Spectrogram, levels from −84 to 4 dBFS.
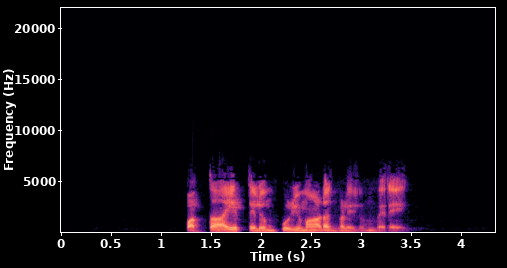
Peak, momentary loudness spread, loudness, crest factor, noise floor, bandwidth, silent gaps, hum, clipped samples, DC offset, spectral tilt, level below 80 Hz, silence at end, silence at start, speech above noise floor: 0 dBFS; 11 LU; -17 LUFS; 20 dB; -81 dBFS; 6.6 kHz; none; none; under 0.1%; under 0.1%; -6.5 dB/octave; -56 dBFS; 0.9 s; 1.25 s; 65 dB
